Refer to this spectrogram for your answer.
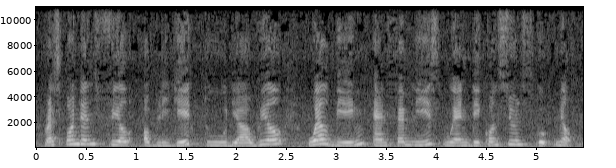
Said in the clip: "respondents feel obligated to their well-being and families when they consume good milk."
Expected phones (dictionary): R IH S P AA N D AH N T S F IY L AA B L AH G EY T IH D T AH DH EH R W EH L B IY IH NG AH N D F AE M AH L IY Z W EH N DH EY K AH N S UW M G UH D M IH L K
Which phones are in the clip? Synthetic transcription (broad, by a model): R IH S P AA N D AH N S F IY L AA B L AH G EY T IH D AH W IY L W EH L B IY IH NG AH N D F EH M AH L IY S W EH N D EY K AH N S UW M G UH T M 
